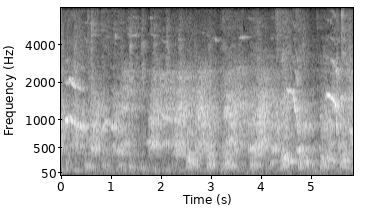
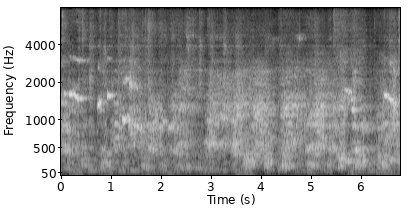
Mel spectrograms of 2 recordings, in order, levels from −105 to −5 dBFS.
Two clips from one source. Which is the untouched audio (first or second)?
first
